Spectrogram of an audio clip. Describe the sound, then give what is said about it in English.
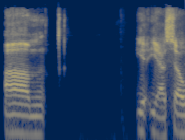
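Two short, sharp clicks of typing on a computer keyboard fall in a brief pause, with talking before and after them. “but still I got to type. I'm a little slow, so keep talking.”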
